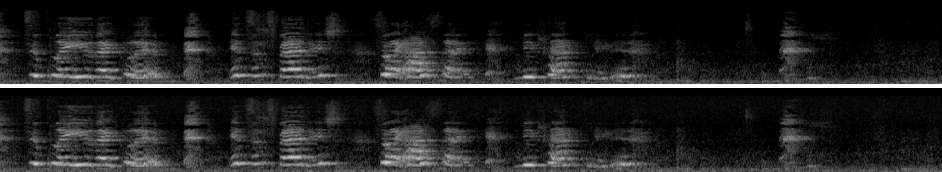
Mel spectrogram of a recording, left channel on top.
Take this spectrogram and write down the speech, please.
to play you that clip. It's in Spanish, so I ask that it be translated.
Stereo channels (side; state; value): right; noise; hiss, 25 dB below the sound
